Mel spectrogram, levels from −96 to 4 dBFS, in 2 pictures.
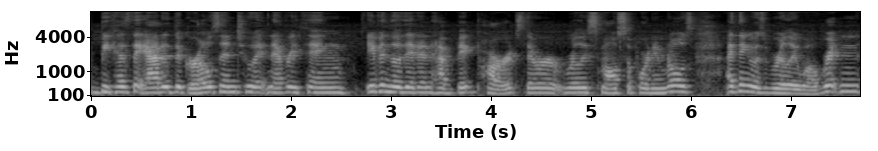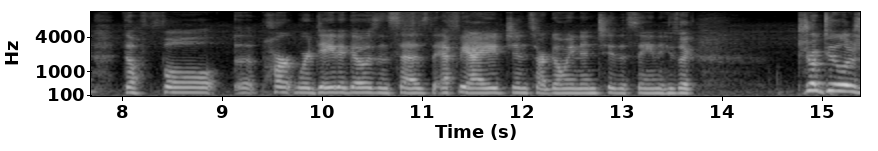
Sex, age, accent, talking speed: female, 30-49, American, 200 wpm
